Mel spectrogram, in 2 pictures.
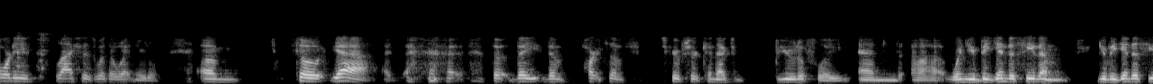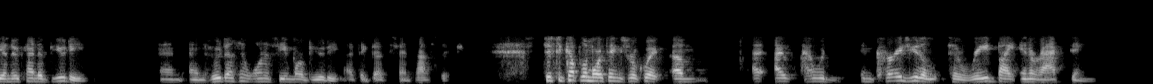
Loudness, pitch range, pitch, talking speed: -22 LUFS, 115-150 Hz, 135 Hz, 175 wpm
